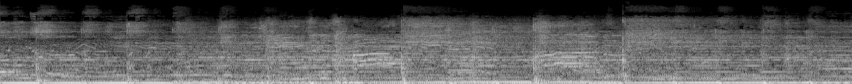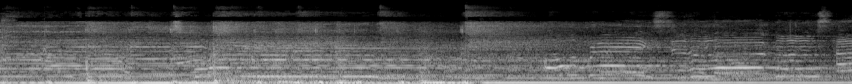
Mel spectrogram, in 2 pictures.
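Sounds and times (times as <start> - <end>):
guitar: 0.0 - 17.0
person singing: 0.0 - 17.0
steady bass line: 0.0 - 17.0.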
